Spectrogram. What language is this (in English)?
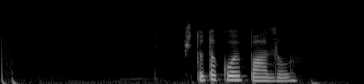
Russian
